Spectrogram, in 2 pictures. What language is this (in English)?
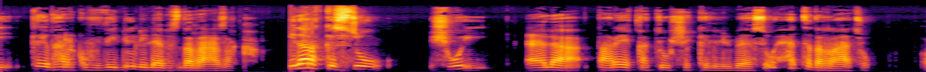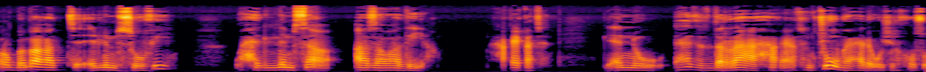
Arabic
